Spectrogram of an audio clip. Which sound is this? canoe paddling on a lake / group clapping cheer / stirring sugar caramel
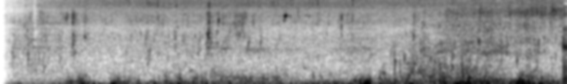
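canoe paddling on a lake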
